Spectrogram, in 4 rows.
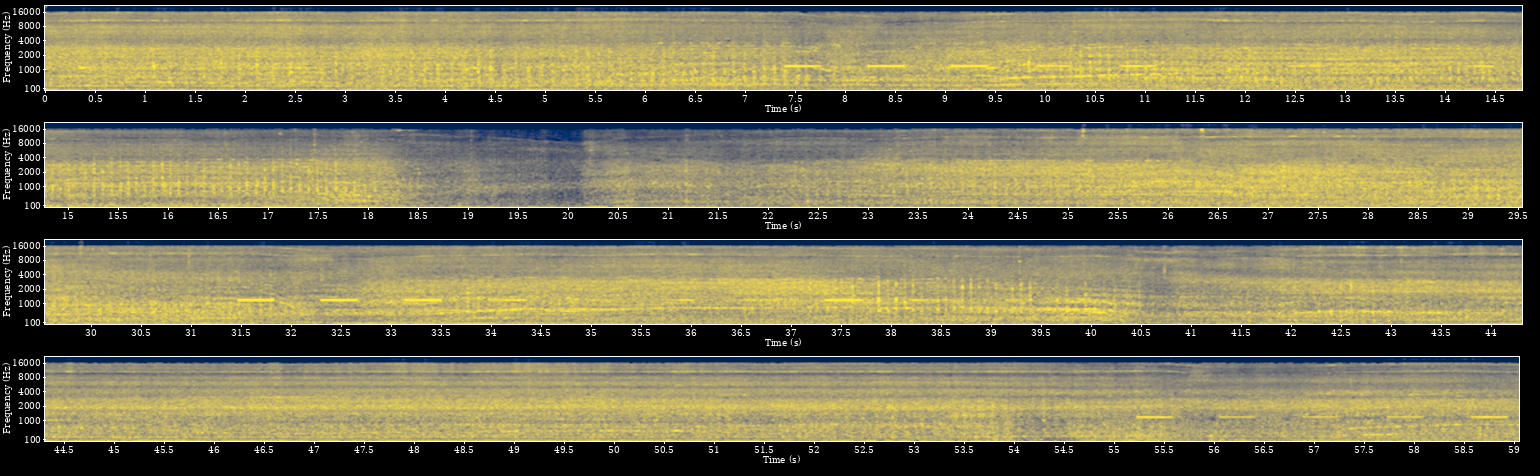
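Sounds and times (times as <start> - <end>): diesel machinery revving: 0.0 - 59.0
reversing alarm beeping: 2.2 - 15.4, 24.7 - 40.6, 52.7 - 59.0.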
